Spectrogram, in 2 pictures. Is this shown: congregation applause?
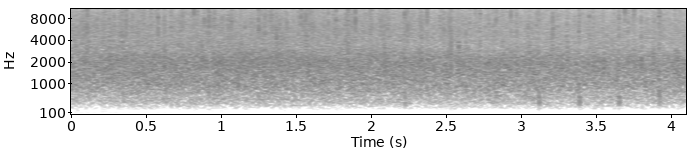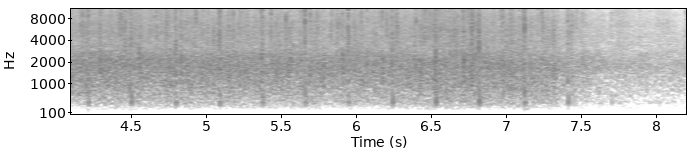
yes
